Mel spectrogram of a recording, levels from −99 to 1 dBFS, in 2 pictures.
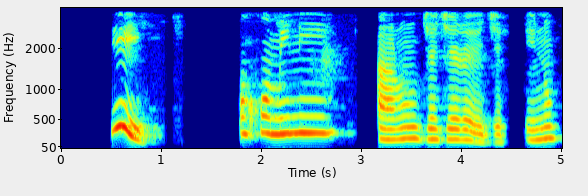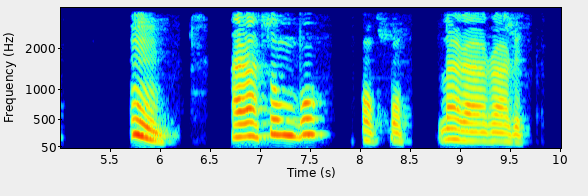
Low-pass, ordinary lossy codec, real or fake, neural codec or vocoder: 3.6 kHz; none; real; none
